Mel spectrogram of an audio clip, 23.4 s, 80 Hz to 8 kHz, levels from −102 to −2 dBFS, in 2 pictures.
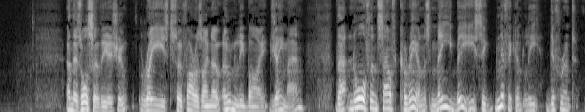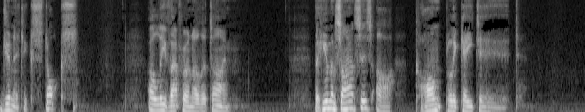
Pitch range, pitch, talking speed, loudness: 130-175 Hz, 150 Hz, 95 wpm, -23 LUFS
